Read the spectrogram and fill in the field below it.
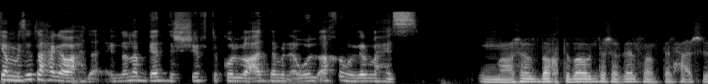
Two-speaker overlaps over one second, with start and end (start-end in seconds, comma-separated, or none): none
